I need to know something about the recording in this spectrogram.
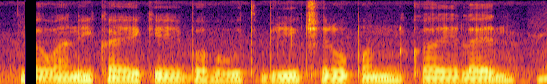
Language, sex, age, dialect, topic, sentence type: Maithili, female, 18-24, Southern/Standard, agriculture, statement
